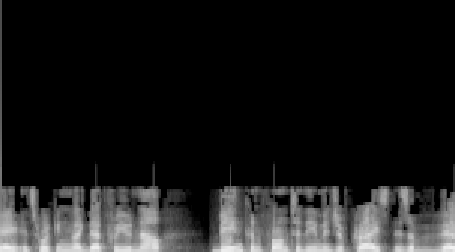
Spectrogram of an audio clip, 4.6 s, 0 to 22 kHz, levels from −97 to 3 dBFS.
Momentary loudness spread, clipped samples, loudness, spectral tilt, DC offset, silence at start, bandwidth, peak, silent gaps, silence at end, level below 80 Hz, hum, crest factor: 7 LU; under 0.1%; -15 LUFS; -11 dB/octave; under 0.1%; 0 s; 5.8 kHz; 0 dBFS; none; 0 s; -56 dBFS; none; 14 dB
